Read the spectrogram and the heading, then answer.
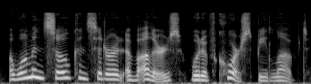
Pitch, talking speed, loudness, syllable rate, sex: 220 Hz, 210 wpm, -17 LUFS, 6.7 syllables/s, female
